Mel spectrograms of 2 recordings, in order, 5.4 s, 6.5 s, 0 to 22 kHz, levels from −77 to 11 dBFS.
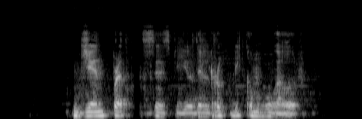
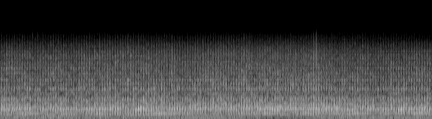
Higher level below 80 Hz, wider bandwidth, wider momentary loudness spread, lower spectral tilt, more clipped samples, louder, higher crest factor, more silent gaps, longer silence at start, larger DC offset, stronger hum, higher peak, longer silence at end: second, -60 dBFS vs -38 dBFS; about the same, 7.8 kHz vs 7.2 kHz; first, 10 LU vs 2 LU; about the same, -7.5 dB/octave vs -7.5 dB/octave; neither; about the same, -19 LUFS vs -21 LUFS; about the same, 18 dB vs 18 dB; first, 2.02-2.09 s vs none; first, 1.1 s vs 0 s; neither; neither; about the same, -2 dBFS vs -2 dBFS; first, 0.95 s vs 0 s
